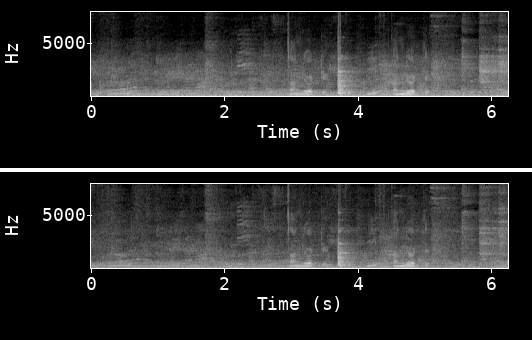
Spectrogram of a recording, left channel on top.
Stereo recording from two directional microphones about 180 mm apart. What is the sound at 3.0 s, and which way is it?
Speech, 25° right (ahead or behind).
